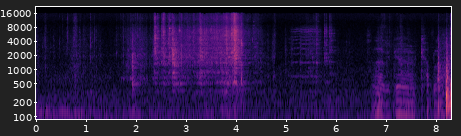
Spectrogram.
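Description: A tangle of copper motor-winding wire tipped into a metal tin on a scale. It rustles and clinks, building from about two seconds in to a peak around four seconds, with a short metallic ring just after. A brief low voice comes near the end.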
